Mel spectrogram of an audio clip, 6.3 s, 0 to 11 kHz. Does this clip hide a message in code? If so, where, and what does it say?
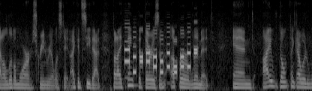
Yes: multi-frequency trunk signalling (R1, as on North American trunks) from 2.5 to 3.9 s, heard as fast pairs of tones, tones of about 70 ms, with speech in English. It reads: KP 469528158 ST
